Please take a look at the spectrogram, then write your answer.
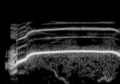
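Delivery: a long, high, loud scream; long excited scream. Real, not acted. Something pops open, a long high scream.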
